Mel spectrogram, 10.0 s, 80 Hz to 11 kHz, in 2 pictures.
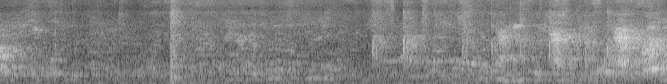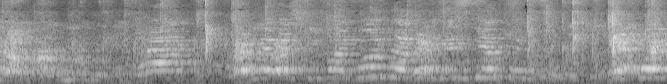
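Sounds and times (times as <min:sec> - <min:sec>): people talking: 0:00.0 - 0:10.0
dog barking: 0:04.1 - 0:05.6.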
